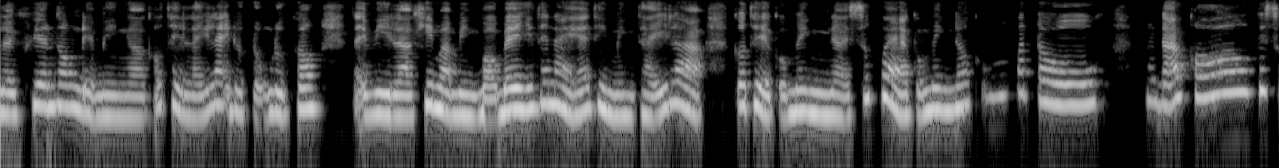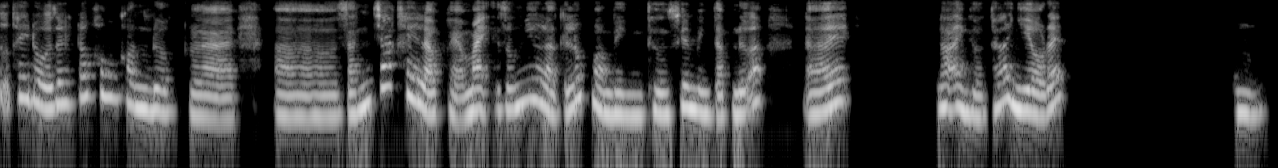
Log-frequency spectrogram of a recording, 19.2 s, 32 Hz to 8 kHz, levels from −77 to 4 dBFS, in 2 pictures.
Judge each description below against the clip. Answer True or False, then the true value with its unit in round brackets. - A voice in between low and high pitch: False (210 Hz)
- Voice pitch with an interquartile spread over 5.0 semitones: True (5.5 semitones)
